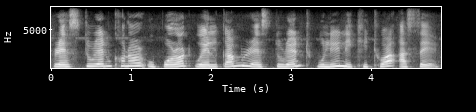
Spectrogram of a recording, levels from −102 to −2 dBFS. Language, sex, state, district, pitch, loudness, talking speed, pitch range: Assamese, female, Assam, Sonitpur, 260 Hz, -16 LUFS, 110 wpm, 245-300 Hz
